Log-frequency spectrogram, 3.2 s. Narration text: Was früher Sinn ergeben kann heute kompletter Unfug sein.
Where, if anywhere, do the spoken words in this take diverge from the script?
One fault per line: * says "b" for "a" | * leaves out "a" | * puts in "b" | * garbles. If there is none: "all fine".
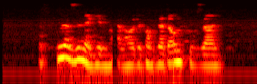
all fine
